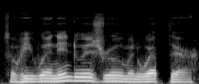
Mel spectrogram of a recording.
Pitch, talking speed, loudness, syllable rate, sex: 135 Hz, 270 wpm, -13 LUFS, 5.8 syllables/s, male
